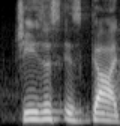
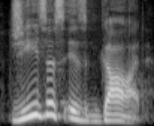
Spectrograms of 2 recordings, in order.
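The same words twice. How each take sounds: First: Said in the usual way. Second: Slow, weighty "Jesus is God" with falling end; slow emphatic declaration. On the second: Shown as a demonstration. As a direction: let each word land slowly. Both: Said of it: "repeated declaration".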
